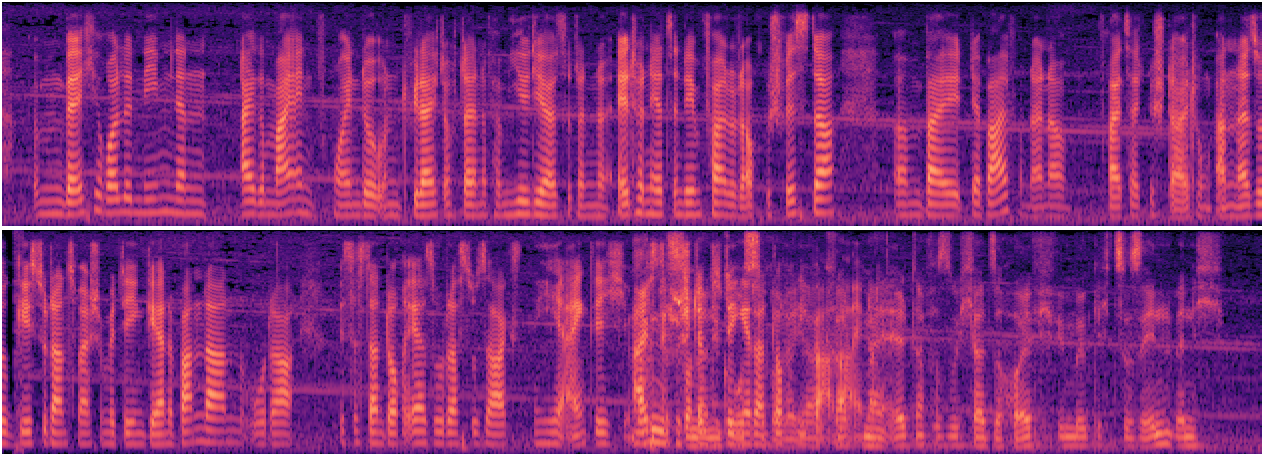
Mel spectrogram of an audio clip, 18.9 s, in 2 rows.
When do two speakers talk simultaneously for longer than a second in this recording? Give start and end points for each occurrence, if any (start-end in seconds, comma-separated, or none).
14.2-16.0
